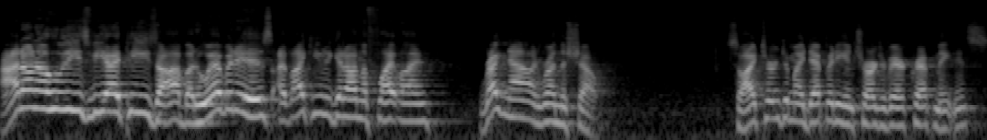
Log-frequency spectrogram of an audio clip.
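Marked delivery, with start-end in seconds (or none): 0.0-6.0 put-on Northeast US accent, hint of irritation. Retelling what Tony told you when you arrived on duty, imitating Tony's Northeast U.S. accent. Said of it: "I'll try to imitate his Northeast U.S. accent".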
